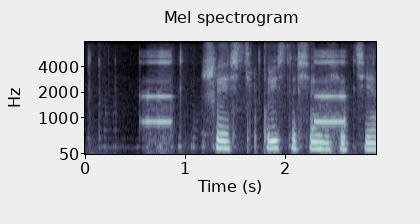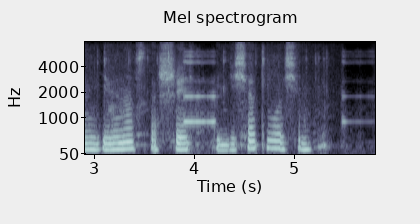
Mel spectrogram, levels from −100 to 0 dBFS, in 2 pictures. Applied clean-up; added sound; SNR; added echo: neural mask model RNNoise.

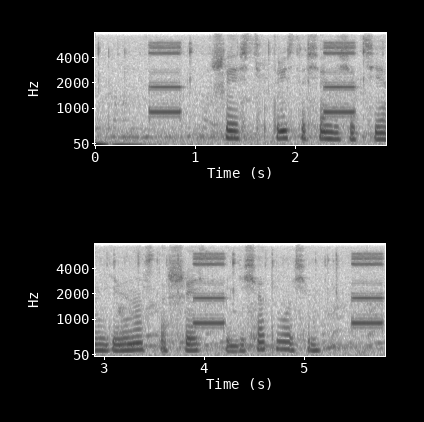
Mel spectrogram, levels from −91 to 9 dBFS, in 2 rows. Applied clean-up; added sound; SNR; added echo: none; Alarm; 5 dB; none.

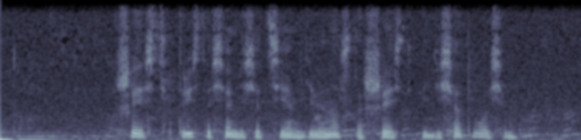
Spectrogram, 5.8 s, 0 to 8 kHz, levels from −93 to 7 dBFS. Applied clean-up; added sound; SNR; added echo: none; none; none; none.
